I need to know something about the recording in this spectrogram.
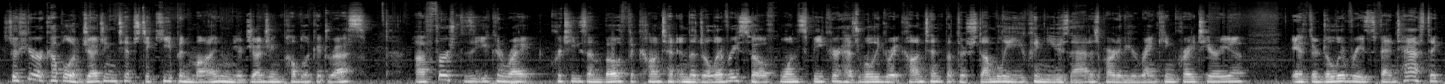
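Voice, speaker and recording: A man's voice: mid-range voice, darkish tone. Man explaining guidelines, noisy recording. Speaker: speech and debate coach training judges. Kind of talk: instructional explainer presentation. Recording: clearly audible background noise.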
